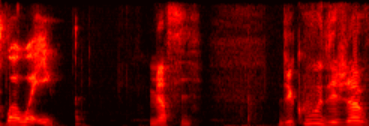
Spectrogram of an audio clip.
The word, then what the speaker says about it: Huawei: Alors, ça se prononce Huawei.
